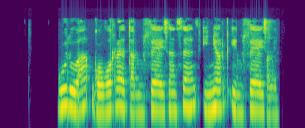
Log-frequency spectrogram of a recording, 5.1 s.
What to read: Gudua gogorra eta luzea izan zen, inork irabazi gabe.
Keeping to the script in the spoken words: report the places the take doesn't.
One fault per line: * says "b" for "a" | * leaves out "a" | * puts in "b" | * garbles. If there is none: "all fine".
* says "luzea" for "irabazi"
